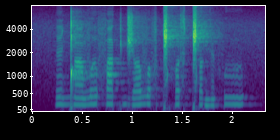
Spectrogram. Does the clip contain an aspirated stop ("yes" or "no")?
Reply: yes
